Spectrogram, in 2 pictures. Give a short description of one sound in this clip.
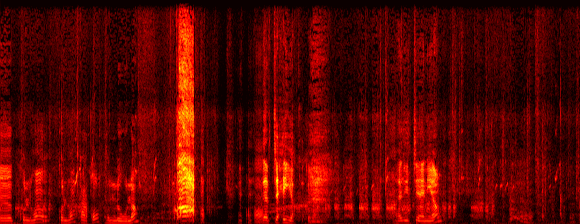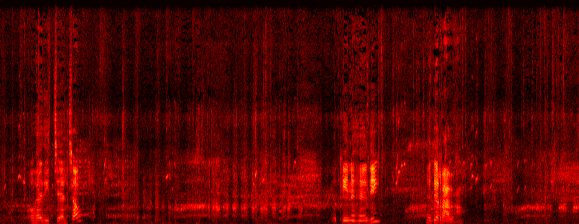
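A brooding hen clucks and growls in short, rising calls close by.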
